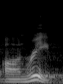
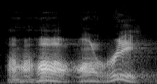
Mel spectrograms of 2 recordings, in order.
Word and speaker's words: Henri: And did you know that Henry, the English name Henry, is actually a play off the French name Henri. Oh, sorry, I didn't say that right. Henri. There we go.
